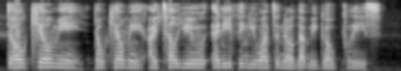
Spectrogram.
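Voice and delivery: desperate, pleading, begging goblin voice. Running a fantasy game, the narrator voices a goblin running from the fire: begging goblin voice. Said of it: "And he's like begging".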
